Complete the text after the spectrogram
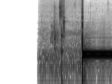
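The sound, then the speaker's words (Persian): A telephone busy tone sounds after a phone call drops. A brief burst of faint clicks leads into a loud, steady tone that holds to the end. “متاسفانه تماس ما با احمد شاه فطرت، خبرنگار رادیو آزادی، قطع شده.”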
